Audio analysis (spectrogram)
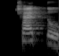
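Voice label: "catu", Malay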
